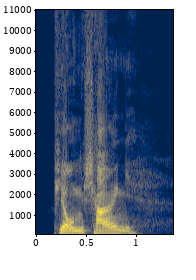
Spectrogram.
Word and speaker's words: Pyeongchang: Eh, killen spelade ändå OS i eh, Pyeongchang. – Mm. – Jag reserverar mig för uttalet. – Helt men... korrekt.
